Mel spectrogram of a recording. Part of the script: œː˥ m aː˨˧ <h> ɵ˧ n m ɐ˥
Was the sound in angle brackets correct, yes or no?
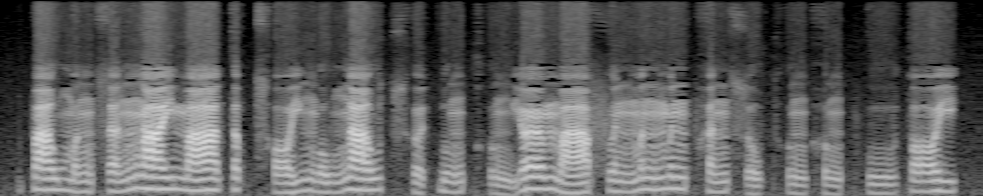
no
